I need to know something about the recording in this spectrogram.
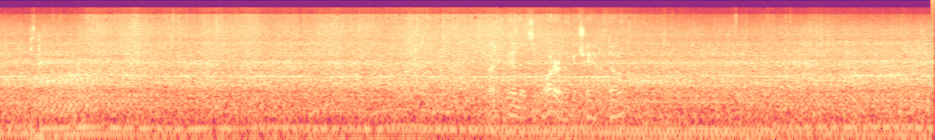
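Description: A truck engine rumbles steadily as the truck crawls along.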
